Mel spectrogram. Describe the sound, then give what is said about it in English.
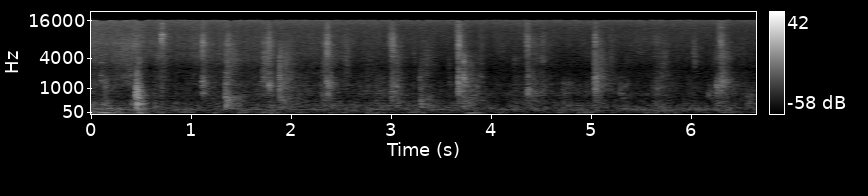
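A door opening: a run of sharp, irregular clicks and clunks, like a latch and hinges rattling, fairly quiet, with no one speaking. “Like, which door is going to open?”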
